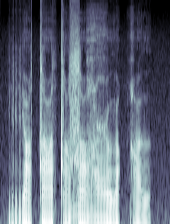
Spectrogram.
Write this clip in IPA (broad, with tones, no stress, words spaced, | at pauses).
rɪ˦˨tˤi˦ tˤə˨zˤɨ˦˨ʁʕɵː˧ qə˨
